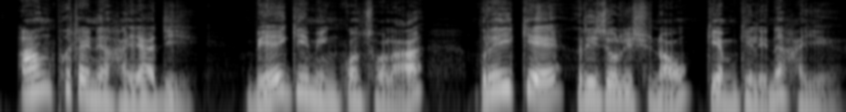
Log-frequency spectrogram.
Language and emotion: Bodo, surprised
